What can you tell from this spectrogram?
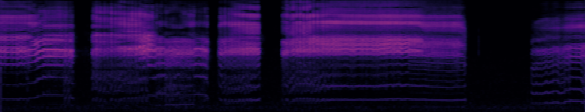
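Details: Pet otter at home calling while grabbing a person's hand: long high whining squeals with steady and slightly rising pitch, several seconds each, separated by short pauses.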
